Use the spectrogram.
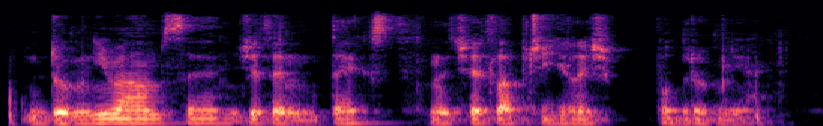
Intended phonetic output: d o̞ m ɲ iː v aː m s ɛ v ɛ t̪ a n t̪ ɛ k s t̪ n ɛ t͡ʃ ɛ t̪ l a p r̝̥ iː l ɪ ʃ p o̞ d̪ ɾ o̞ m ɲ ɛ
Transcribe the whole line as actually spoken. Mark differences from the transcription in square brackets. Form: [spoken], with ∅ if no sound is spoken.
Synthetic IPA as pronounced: d o̞ m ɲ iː v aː m s ɛ [ʒ] ɛ t̪ [ɛ] n t̪ ɛ k s t̪ n ɛ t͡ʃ ɛ t̪ l a p r̝̥ iː l ɪ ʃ p o̞ d̪ ɾ o̞ [b] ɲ ɛ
